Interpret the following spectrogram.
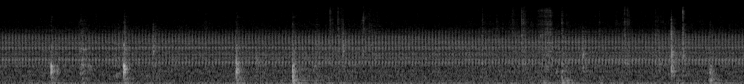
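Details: Crosley 43FB farm radio on shortwave during restoration: sharp irregular ticks, about six in eight seconds, over steady hiss. The intermittent fault has gone away on its own before; capacitors are freeze-sprayed to find it, and the cause is unconfirmed.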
